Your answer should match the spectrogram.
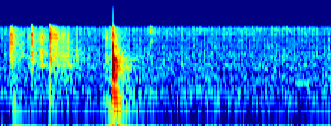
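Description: Hand-held plastic snap pliers clicking as they are handled: a quick run of light clicks, then one sharp, loud click less than a second in and a faint tick just after.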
